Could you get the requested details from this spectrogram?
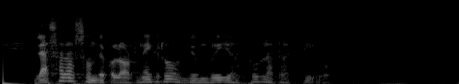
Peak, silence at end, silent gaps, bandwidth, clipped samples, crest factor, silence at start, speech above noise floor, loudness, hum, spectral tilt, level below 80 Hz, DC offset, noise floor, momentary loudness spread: -24 dBFS; 0.5 s; none; 16 kHz; under 0.1%; 24 dB; 0.05 s; 31 dB; -46 LUFS; none; -4.5 dB/octave; -68 dBFS; under 0.1%; -77 dBFS; 17 LU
